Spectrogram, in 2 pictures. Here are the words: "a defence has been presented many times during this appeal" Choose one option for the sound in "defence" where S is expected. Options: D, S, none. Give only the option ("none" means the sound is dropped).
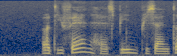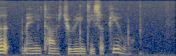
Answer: none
